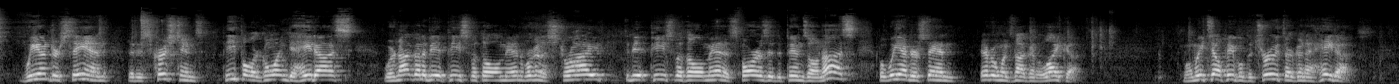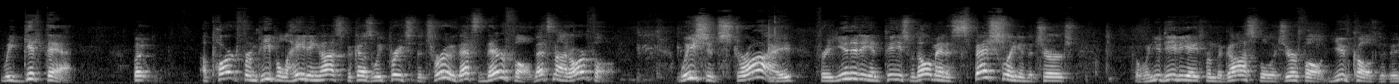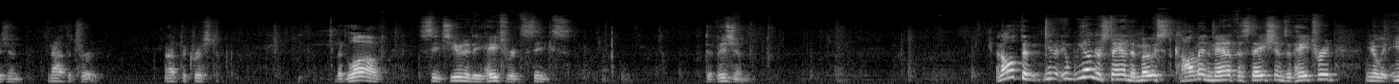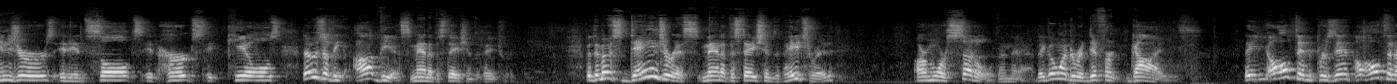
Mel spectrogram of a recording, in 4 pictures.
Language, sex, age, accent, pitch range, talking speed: English, male, 30-49, American, 180-225 Hz, 185 wpm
